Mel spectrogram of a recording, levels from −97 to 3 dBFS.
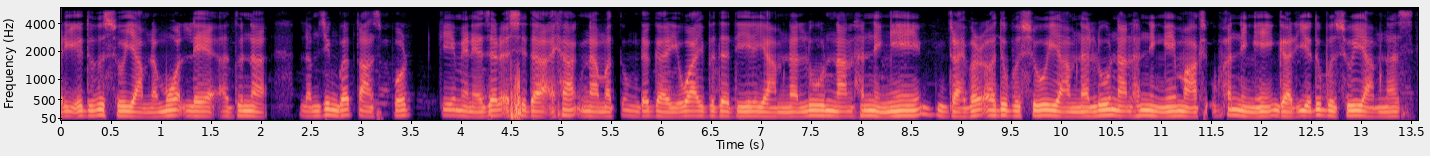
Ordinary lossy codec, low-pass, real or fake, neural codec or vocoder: none; 5.4 kHz; real; none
